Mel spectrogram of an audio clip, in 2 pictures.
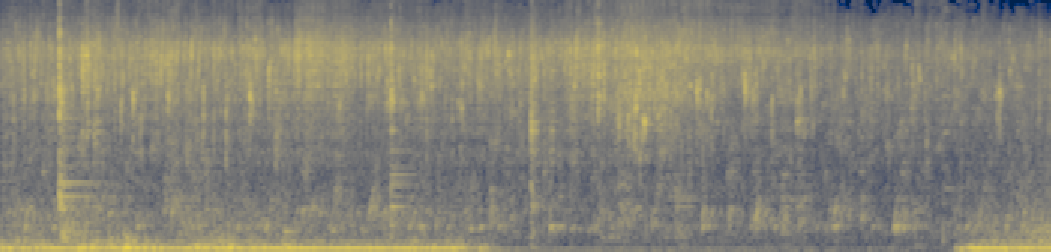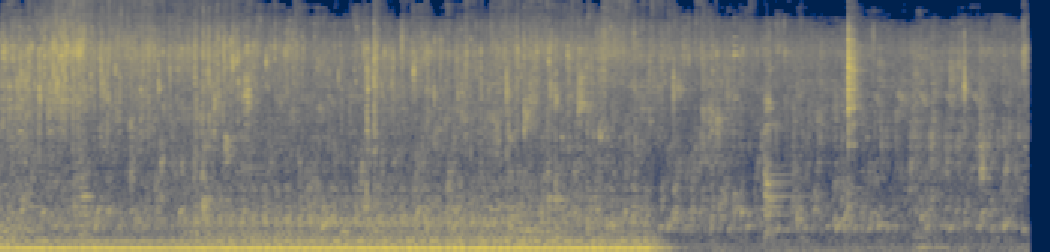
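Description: Battered chicken deep-frying in a wok of oil: a dense crackling sizzle with scrapes and clicks of a metal spatula lifting the pieces out. A steady low hum runs under it, cutting out about five seconds in, returning near the middle and stopping again about four seconds before the end, when the sizzle also drops to a quieter hiss.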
